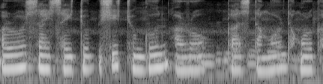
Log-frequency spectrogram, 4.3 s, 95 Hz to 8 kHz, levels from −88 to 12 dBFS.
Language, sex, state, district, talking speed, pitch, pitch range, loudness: Nagamese, female, Nagaland, Dimapur, 150 wpm, 205 Hz, 200-220 Hz, -15 LUFS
